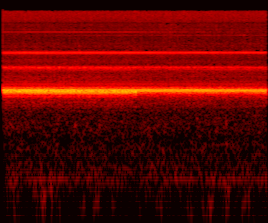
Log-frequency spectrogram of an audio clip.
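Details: A toad calls at Clear Creek Reservoir in South Mountains State Park, giving a long, steady, high musical trill that holds one pitch without a break.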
